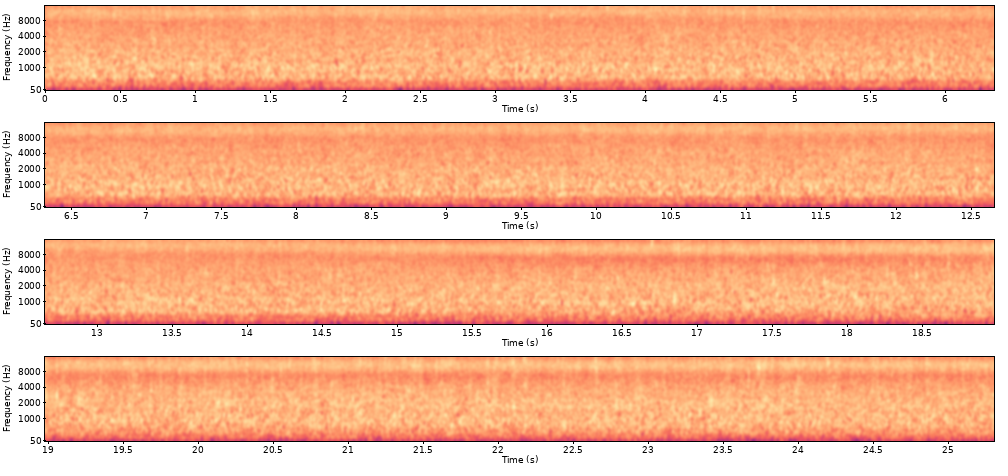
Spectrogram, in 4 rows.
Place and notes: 成功里, Puli Township, Nantou County - Brook
Brook, In the river, stream
Zoom H2n MS+XY
19 April 2016, 15:03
